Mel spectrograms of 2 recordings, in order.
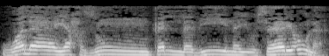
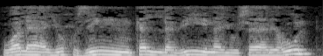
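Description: First: يحزنك as yahzunka, fatha then damma; يحزنك read yahzunka; plain. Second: يحزنك as yuhzinka, damma then kasra; Qalun reading. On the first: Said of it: "قرأ قالون كلمة يحزنك". (يحزنك بفتح الياء وضم الزاي) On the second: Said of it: "بضم الياء وكسر الزاي". (يحزنك بضم الياء وكسر الزاي) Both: Shown as a demonstration.

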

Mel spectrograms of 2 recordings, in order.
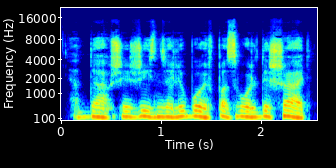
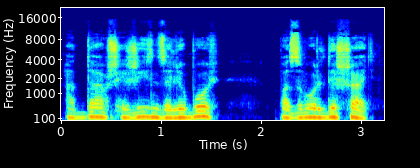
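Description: First: Keen the words of the prophecy; wailed prophecy. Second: Slow, clearly articulated incantation; very distinct. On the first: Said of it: "причитала старуха". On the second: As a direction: lay out each word like a prophecy. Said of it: "произнесена Мелиной очень чётко". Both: A narrator's reading.

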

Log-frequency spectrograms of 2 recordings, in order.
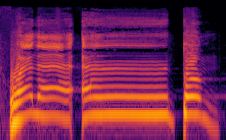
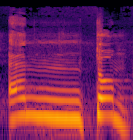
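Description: First: ولا أنتم very slowly, the ن of أنتم a light thin nasal hum; light nasal ikhfa. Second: أنتم with the ن fully pronounced, tongue tip on the gum; wrong clear nun. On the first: Teacher models the light ghunna of أنتم. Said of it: "كما في هذه الكلمة". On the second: Teacher shows the wrong way to say أنتم. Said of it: "خطأ". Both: Shown as a demonstration.

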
